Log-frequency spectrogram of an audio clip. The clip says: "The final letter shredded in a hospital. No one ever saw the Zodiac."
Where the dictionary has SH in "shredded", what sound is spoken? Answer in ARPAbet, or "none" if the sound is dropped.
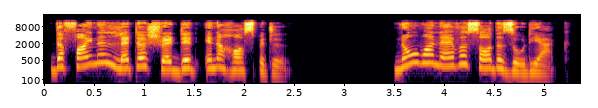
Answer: SH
